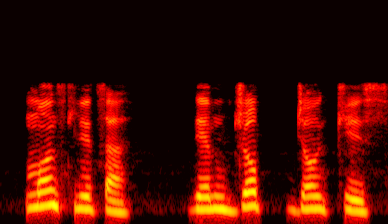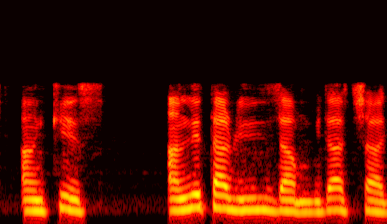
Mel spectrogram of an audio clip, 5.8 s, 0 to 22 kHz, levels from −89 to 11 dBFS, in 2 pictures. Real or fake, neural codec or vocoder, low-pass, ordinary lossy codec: real; none; 5.4 kHz; none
